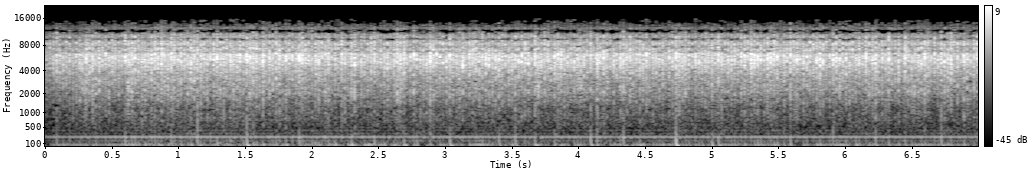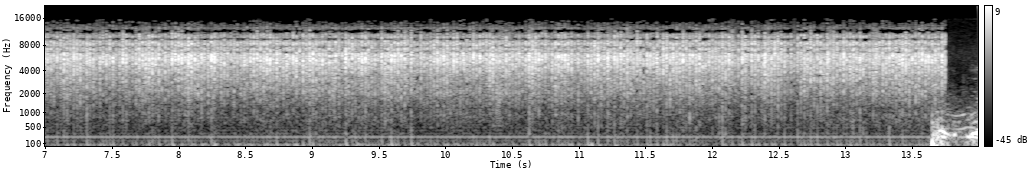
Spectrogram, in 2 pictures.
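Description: A steady mechanical whir: even hiss with a low steady hum underneath, unchanging throughout and stopping abruptly just before the end.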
